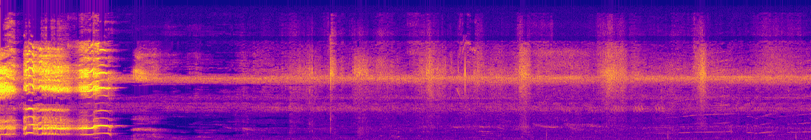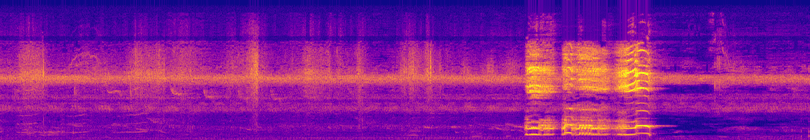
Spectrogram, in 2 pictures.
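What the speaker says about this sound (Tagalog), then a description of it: "may bantam na manok" A bantam rooster crows twice, once at the start and again near the end, on a rural farm in the morning, with a quiet outdoor hush and faint insect chirping in between.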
